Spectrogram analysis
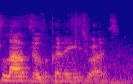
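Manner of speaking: yawning through the words. Real, not acted. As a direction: talk mid-yawn, tired. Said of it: "There's that yawning again".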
